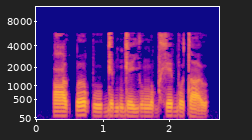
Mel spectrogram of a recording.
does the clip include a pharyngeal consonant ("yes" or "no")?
yes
